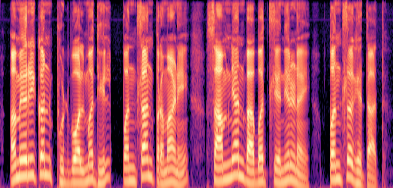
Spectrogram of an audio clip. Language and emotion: Marathi, neutral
